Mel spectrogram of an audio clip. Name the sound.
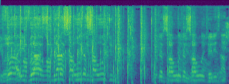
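applause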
